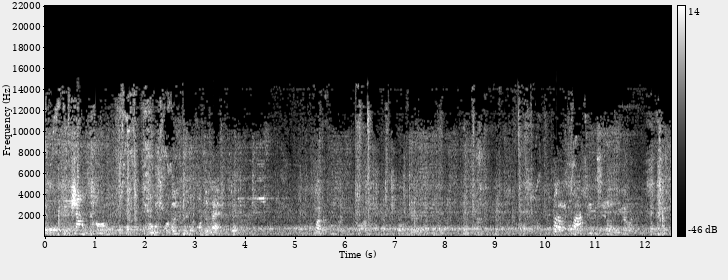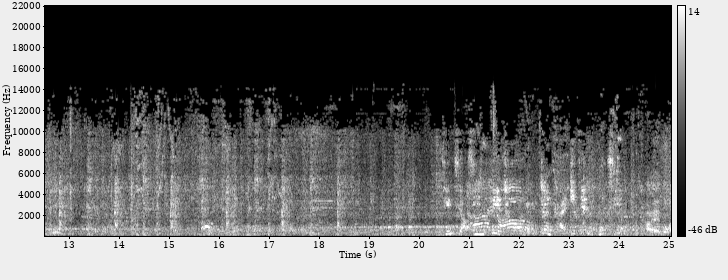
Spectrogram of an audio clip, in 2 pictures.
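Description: Cabin noise inside a CSR Nanjing Puzhen metro car running on elevated track: a steady rumble of wheels and motors with short rail clicks throughout.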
